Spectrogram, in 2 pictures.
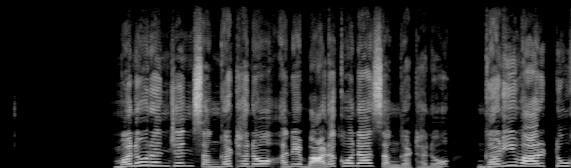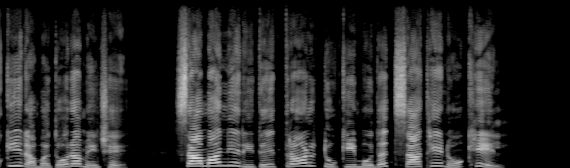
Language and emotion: Gujarati, neutral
